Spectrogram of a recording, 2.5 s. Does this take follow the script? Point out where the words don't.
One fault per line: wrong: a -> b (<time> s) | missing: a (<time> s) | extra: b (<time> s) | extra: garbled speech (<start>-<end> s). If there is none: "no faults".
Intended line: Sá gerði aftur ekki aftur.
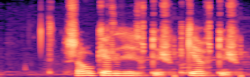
no faults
